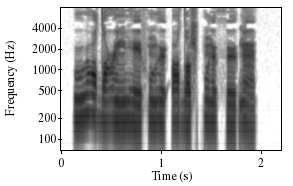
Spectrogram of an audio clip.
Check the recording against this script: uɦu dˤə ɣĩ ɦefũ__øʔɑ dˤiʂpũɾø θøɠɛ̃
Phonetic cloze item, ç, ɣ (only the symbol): ɣ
